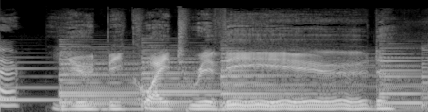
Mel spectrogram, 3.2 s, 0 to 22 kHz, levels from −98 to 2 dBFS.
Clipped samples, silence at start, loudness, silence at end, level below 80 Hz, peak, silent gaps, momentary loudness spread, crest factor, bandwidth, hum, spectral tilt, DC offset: under 0.1%; 0 s; -19 LUFS; 0 s; -46 dBFS; 0 dBFS; none; 5 LU; 18 dB; 13.5 kHz; none; -6.5 dB/octave; under 0.1%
